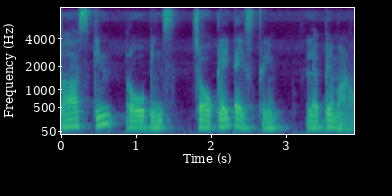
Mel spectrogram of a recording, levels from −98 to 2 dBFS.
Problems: low volume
